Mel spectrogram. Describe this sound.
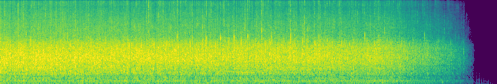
Loud sustained applause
